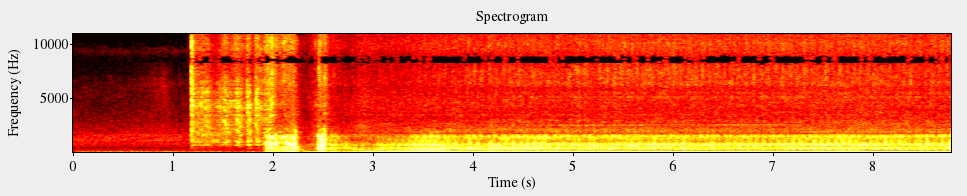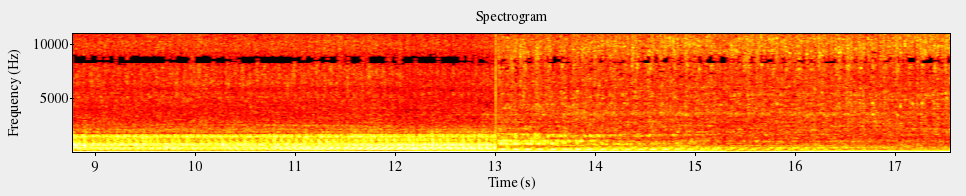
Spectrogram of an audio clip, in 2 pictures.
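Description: Dodge Challenger SRT Hellcat's supercharged 6.2-litre Hemi V8 cold-started: the starter cranks briefly about two seconds in, the engine catches with a quick rev flare, then settles into a loud, steady fast idle. The idle note shifts abruptly about thirteen seconds in.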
